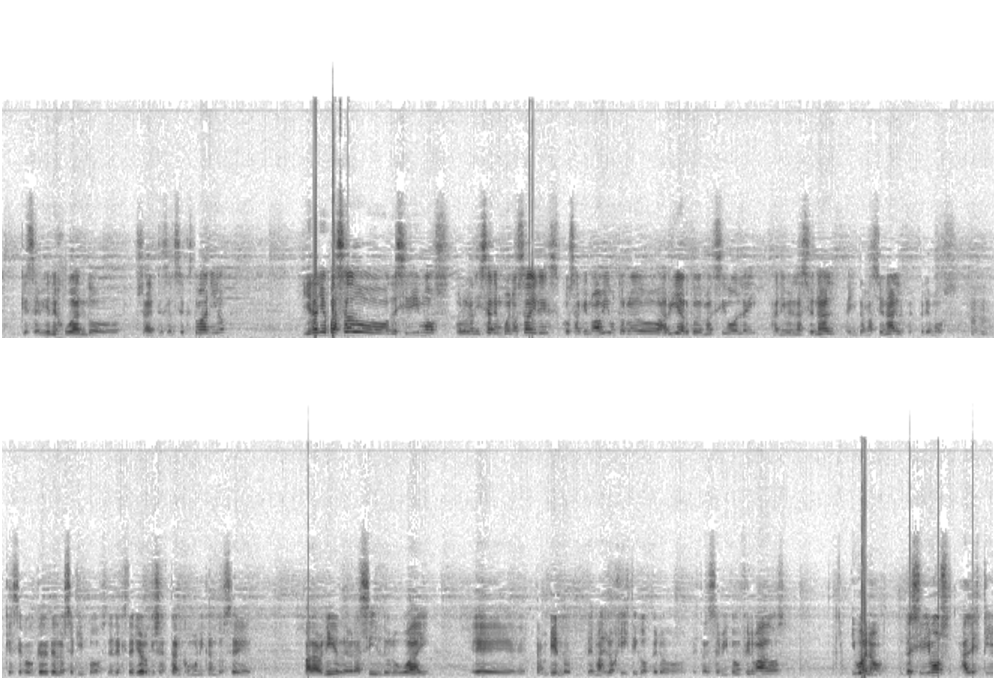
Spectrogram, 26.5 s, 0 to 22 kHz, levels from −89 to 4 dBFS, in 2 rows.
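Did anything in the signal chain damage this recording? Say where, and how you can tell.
Yes. Integer overflow in a fixed-point gain or sample-format conversion stage produces harsh cracks at 4.16–4.62, 7.03–7.08, 17.30, 24.69–24.74, 25.33, 25.70 and 26.17 s. Peaks exceeding full scale wrap to the opposite sign instead of limiting, which shows as vertical full-range jumps in the waveform and broadband spectrogram stripes.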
